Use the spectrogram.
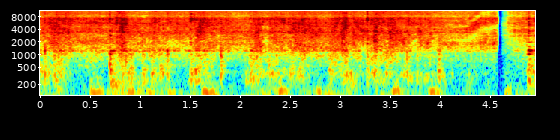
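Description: Pointed gourd, potato and lentil dumplings sizzle in hot oil and spices in a pan, a steady close frying hiss with occasional stirring scrapes and no voices.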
